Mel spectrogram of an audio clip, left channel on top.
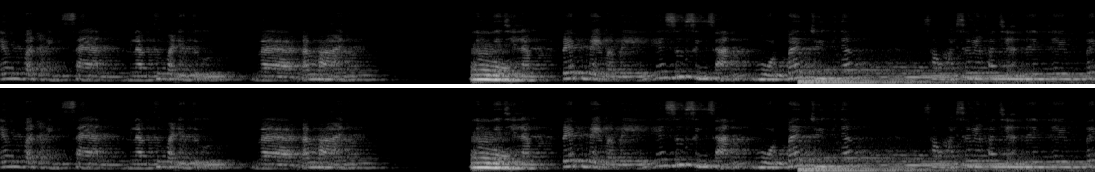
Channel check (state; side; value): identical; both; correlation 1.00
